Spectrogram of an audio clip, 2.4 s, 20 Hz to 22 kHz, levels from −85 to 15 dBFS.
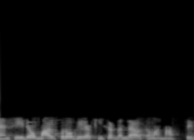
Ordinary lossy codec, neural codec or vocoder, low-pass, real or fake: MP3, 16 kbps; autoencoder, 48 kHz, 128 numbers a frame, DAC-VAE, trained on Japanese speech; 3.6 kHz; fake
